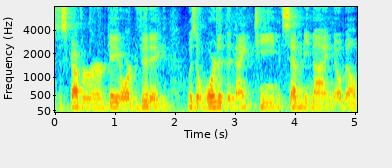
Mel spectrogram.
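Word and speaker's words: Wittig: synthesis so behold the viig reaction uh we organic chemists pronounce the W like the German speakers would if you want to call it the whittig reaction we will smirk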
